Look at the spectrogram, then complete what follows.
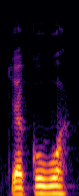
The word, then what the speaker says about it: Jacubis: Ganarse 300 pesos en los del señor Jacubis, pronunciado Jacubo, aunque por la mala cara con que el viejo lo miraba, sabía que no estaba ni cerca de decirlo bien.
